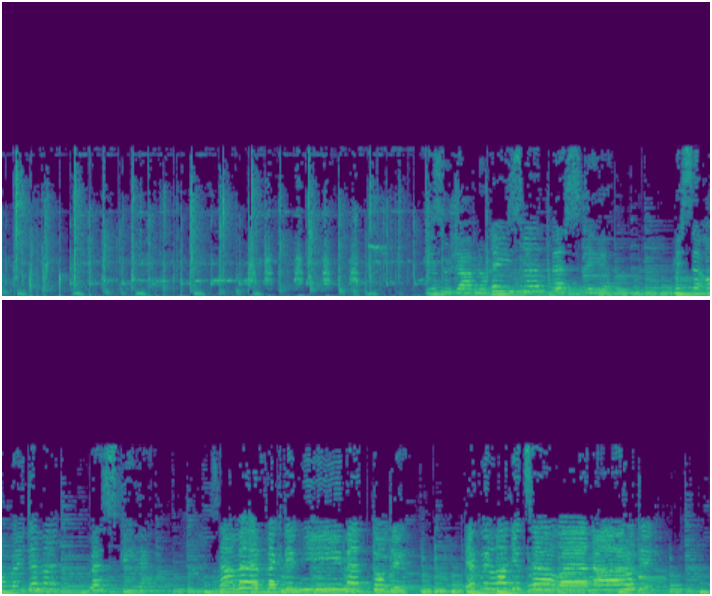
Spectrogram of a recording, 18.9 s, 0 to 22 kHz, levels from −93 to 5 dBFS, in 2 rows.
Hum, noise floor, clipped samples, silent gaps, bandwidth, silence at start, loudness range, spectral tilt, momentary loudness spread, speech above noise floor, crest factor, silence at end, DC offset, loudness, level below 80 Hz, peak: none; -39 dBFS; under 0.1%; none; 11.5 kHz; 0 s; 15 LU; -5 dB/octave; 17 LU; 22 dB; 18 dB; 0 s; under 0.1%; -18 LUFS; -32 dBFS; 0 dBFS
